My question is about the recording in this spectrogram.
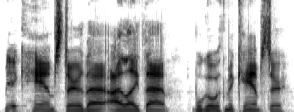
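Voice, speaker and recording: A gaming streamer with a lowish, fairly bright voice plays through a game at an unhurried pace. In casual let's-play style he thinks out loud, chats with viewers, and reads on-screen text.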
